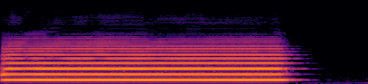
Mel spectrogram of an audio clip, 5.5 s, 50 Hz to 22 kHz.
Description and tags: horn tone C4
A sustained C4 played at a medium volume on the horn. May be useful to build background chords. Recorded with a Zoom h4n placed about a metre behind the bell.
c, c4, french-horn, horn, note, tone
